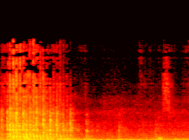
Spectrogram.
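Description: A door being pushed open: a loud rattling scrape lasting under a second, over a steady low hum.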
